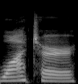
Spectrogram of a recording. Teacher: Try it by saying water and make sure you pronounce the T. You can feel your tongue touch the very front of your mouth, and a little puff of air that accompanies the T. · Term: aspiration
